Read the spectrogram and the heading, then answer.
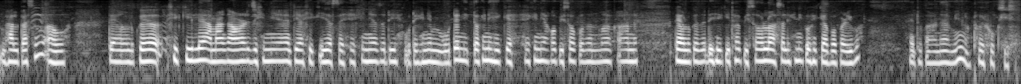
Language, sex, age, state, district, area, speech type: Assamese, female, 30-45, Assam, Lakhimpur, rural, spontaneous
